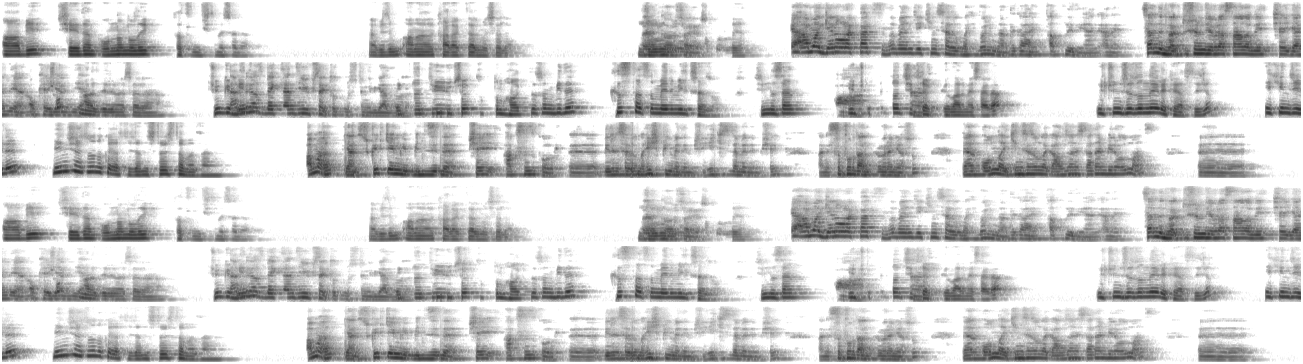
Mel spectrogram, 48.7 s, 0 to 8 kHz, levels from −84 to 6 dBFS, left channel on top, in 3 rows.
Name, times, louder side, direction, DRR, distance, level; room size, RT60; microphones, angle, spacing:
voice 1, 0.0-1.9 2.2-3.1 4.6-6.4 8.0-8.6 9.1-9.3 16.9-18.2 18.8-19.4 21.2-22.1 22.4-23.4 23.8-25.2 25.7-26.2 26.8-26.9 27.4-28.7 29.9-31.4 32.0-32.7 33.1-35.2 36.5-36.6, left 3 dB, 65° left, 0.9 m, -22 dB
voice 2, 8.0-8.8 9.9-14.0 14.3-17.3 19.1-21.3 26.7-27.0 27.6-27.8 36.3-46.8 47.4-48.0, left 2 dB, 45° left, 1.3 m, -24 dB
16.0 x 12.5 x 4.2 m
head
